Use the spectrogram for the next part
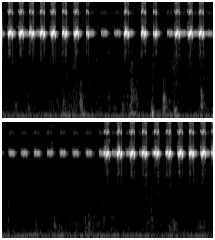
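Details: Continuous cricket calling: quick high-pitched chirps in regular pulses, thinning out and pausing for a few seconds midway before resuming strongly; a soft low hum underneath.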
